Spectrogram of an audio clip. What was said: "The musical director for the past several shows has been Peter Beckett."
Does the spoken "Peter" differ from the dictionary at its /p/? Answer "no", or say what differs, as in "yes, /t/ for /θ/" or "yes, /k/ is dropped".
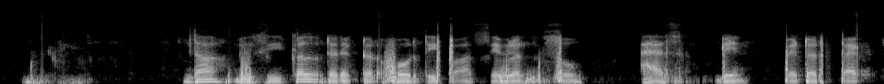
yes, /b/ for /p/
